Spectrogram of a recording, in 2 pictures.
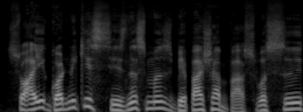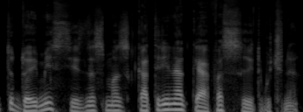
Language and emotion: Kashmiri, neutral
